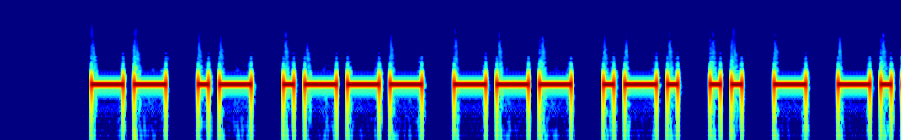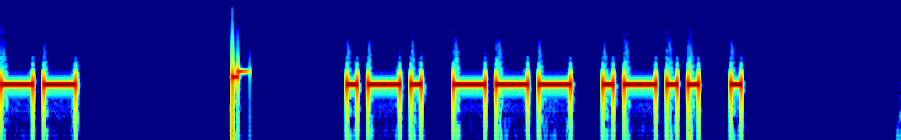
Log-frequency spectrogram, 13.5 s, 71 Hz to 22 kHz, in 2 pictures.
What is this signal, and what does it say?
Morse code, heard as a keyed tone, about 15 wpm, 700 Hz. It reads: MAJORITY ROLE
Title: Sets of 3 Words - New Word Drill - 15wpm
